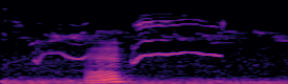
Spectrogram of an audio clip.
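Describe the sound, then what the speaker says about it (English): A cat meows in a video game, a single rising-then-falling call followed by a longer sustained meow over a steady background of game ambience and music. "Was that a dog? He stops in his tracks. That sound. Oh, it's a cat."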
